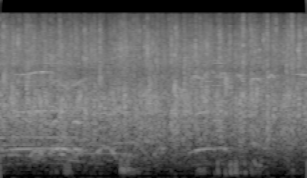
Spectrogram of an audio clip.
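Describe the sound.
Steady applause from a crowd, a dense wash of many hands clapping at an even level throughout, with faint voices and a few whistles mixed into the noise.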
